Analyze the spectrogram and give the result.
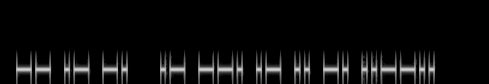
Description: Morse code, heard as a keyed tone, about 25 wpm, 700 Hz. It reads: MAN AGAIN?
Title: Sentences from Top 1400 Words 25wpm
